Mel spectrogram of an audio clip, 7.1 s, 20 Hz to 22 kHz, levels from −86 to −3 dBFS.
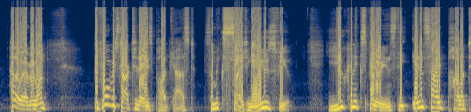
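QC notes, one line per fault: Throughout, integer overflow: the speech is pushed about 6 dB past full scale, and instead of being held at the ceiling, each peak that goes over wraps around to the opposite extreme. Only a small share of samples, somewhere around one or two percent, cross the limit, so it's the loud moments that snap into harsh, violent cracks. Those are much sharper and nastier than ordinary clipping, because the waveform jumps across the whole range.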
